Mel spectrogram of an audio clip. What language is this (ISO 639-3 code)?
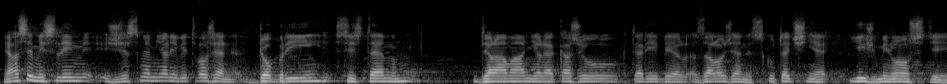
ces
